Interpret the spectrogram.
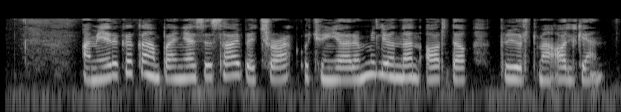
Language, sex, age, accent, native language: Uzbek, female, under 19, Sirdaryo, Uzbek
